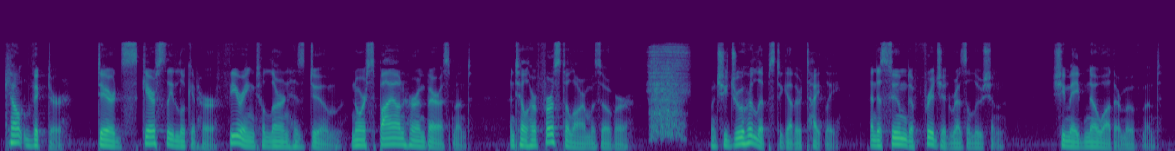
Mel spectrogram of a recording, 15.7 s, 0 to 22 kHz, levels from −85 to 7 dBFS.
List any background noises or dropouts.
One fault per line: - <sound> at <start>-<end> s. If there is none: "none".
- sniff at 8.6-9.2 s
